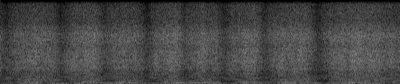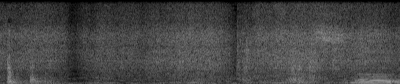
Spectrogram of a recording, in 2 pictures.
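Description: Paintbrush being worked back and forth over a wall in quick repeated strokes, about three a second, smoothing out a fresh coat of paint.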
